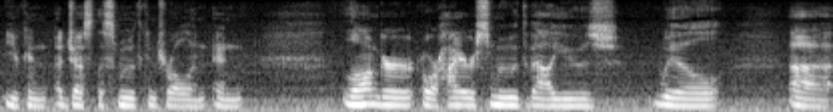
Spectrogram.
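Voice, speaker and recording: A musician gives a laid-back walk-through of an effects pedal patch, speaking slowly in a slightly high, level voice. Hesitant and a bit under the weather, he keeps searching for words. Background noise can be clearly heard.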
